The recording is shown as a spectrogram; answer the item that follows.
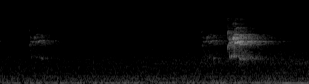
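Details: A budgerigar perched on a person's hand, calling loudly enough to make the ears ring. Two harsh, screechy calls come about two seconds apart, the second louder, over a quiet background hiss.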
